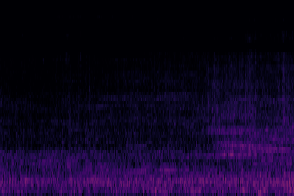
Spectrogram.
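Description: A model train rumbles and clatters along a track, growing louder.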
